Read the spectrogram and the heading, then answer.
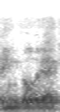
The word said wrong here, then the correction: Algolia: I can't remember how it's pronounced. – Algolia.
